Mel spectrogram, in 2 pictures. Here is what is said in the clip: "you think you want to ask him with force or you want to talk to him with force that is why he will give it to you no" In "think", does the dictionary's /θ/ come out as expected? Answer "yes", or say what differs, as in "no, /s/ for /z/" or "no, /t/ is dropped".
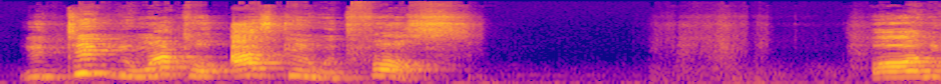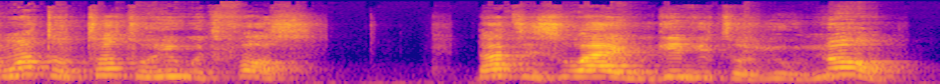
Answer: no, /t/ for /θ/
